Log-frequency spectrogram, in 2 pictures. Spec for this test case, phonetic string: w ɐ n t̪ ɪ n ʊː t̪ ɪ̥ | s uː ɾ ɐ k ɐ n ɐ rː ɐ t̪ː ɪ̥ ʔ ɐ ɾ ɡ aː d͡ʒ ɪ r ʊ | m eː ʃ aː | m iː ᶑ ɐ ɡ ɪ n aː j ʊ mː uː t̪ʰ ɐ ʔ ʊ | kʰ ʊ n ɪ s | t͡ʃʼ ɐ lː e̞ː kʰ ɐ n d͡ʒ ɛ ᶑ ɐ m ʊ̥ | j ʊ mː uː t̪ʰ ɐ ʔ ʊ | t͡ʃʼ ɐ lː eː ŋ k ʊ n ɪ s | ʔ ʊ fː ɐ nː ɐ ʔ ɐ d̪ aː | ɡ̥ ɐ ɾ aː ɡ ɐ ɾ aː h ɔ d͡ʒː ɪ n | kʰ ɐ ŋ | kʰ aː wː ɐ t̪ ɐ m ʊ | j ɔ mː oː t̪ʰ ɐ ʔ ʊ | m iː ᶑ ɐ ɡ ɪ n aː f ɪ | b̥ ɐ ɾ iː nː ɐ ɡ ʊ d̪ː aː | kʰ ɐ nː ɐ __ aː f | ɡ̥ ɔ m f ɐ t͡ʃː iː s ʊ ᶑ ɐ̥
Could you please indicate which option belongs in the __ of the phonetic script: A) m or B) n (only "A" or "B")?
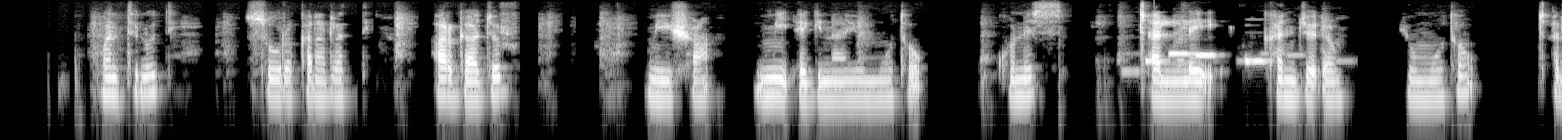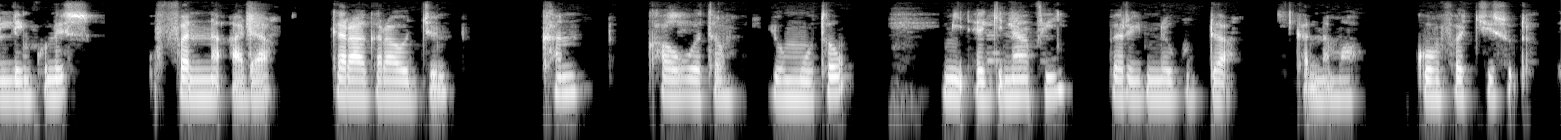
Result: A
